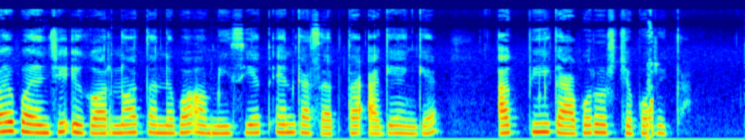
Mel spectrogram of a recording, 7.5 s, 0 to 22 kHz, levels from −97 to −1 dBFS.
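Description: A speech recording with damaged data in a compressed stream at two points. A short glitch occurs from 2.11 to 2.13 s, and a longer one from 6.44 to 6.54 s. Corrupted bytes there make the decoder misread frames, lose sync and hunt for the next frame header.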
